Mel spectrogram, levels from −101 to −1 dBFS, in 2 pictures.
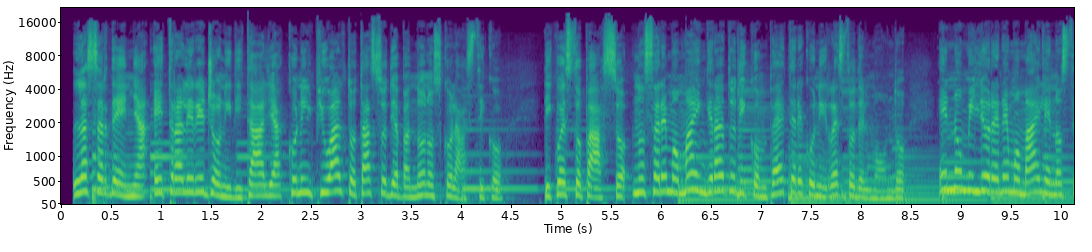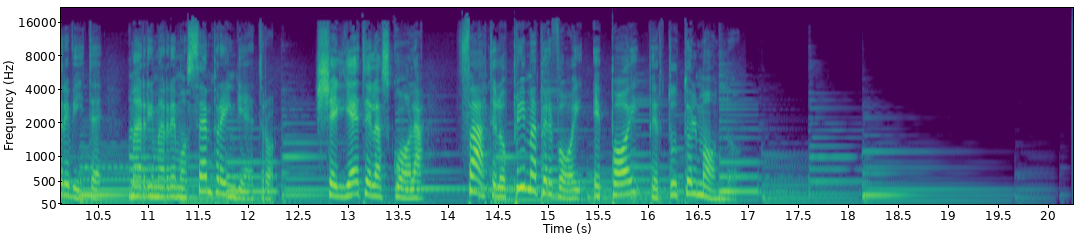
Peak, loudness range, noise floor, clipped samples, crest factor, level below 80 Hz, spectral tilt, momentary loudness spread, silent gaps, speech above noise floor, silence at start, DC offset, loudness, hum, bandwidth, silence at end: -6 dBFS; 5 LU; -61 dBFS; under 0.1%; 16 dB; -46 dBFS; -4.5 dB/octave; 13 LU; none; 39 dB; 0.1 s; under 0.1%; -22 LUFS; none; 17.5 kHz; 1.45 s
